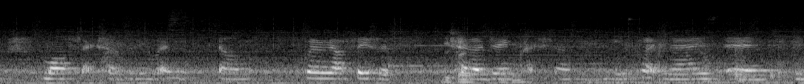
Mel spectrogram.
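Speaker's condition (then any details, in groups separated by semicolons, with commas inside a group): No condition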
